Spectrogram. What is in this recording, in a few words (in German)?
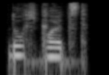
"durchkreuzt", German; adjectives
